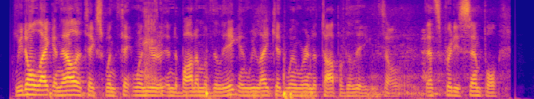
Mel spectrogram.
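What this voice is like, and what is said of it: Heavy French Canadian accent. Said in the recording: “he's obviously got an accent ... It is a very heavy French Canadian accent”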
